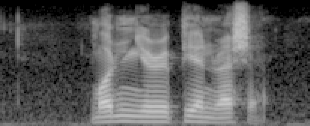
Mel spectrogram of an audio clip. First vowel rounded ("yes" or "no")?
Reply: yes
